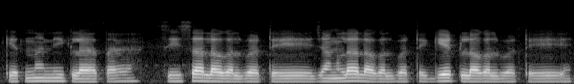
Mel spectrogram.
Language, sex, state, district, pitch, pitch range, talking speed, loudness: Bhojpuri, male, Uttar Pradesh, Gorakhpur, 140 Hz, 135-150 Hz, 125 wpm, -16 LUFS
